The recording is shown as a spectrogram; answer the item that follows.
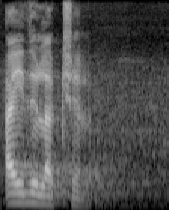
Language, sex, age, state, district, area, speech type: Telugu, male, 18-30, Andhra Pradesh, Eluru, rural, spontaneous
